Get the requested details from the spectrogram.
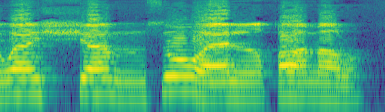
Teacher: kalau waqaf ra-nya dibacakan tebal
